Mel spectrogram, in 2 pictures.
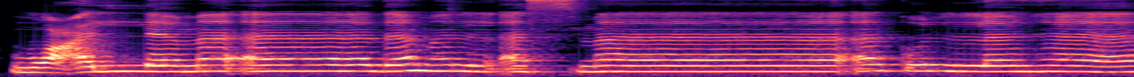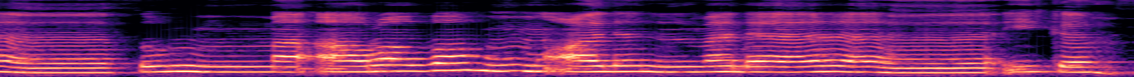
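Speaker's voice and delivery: slow melodic tilawat; Quranic recitation. Acted. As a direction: chant the verse slowly and reverently. Recites the verse.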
